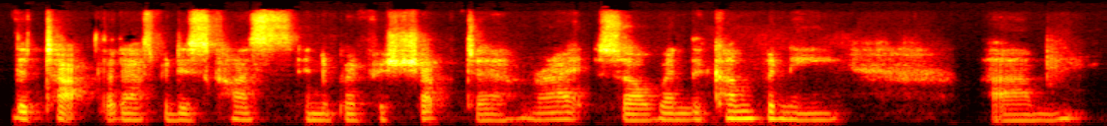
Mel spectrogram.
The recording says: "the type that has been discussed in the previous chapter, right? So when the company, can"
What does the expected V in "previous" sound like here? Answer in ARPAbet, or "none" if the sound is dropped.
F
